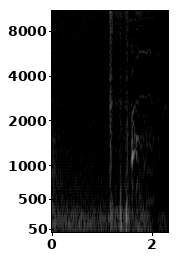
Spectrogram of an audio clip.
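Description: Near silence, with a few faint clicks about a second in and a faint, wavering high-pitched squeak near the end, like the start of a stifled laugh.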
